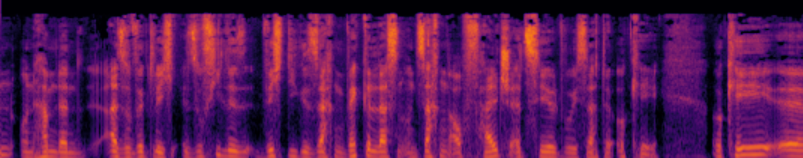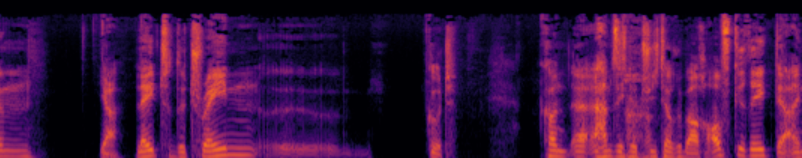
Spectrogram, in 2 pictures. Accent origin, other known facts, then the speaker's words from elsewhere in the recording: Hamburg, Germany; Genau, und das wusste ich nicht, muss ich zugeben, als Hamburger.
